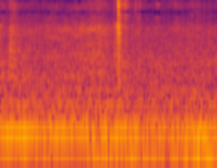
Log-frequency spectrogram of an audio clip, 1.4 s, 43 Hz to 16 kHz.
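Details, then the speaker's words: Ford EcoSport idling after a cylinder 2 misfire was fixed by swapping in a spark plug: low, steady, even rumble with no stumble or shaking, normal vibration; check engine light gone, all cylinders firing. "ayan nawala na iyung check engine tapos pino na yyung Menor hindi na siya Iyung parang Lumilindol no kita niyo naman ayan oh hindi na siya magalaw normal na lang yung vibration"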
